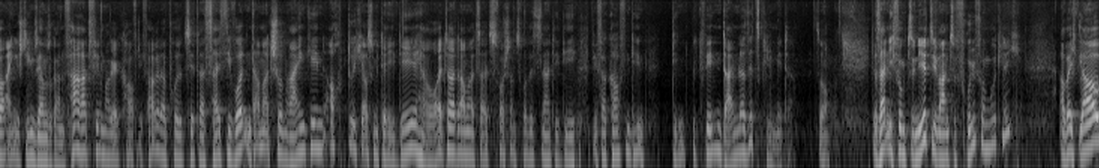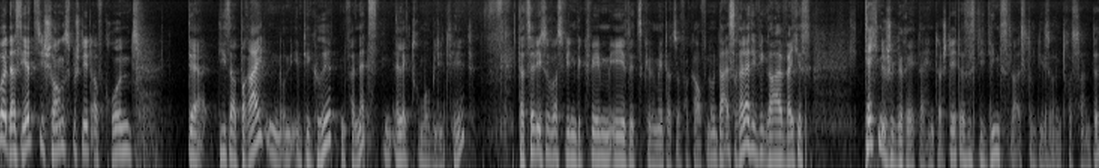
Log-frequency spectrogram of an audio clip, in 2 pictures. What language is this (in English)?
German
